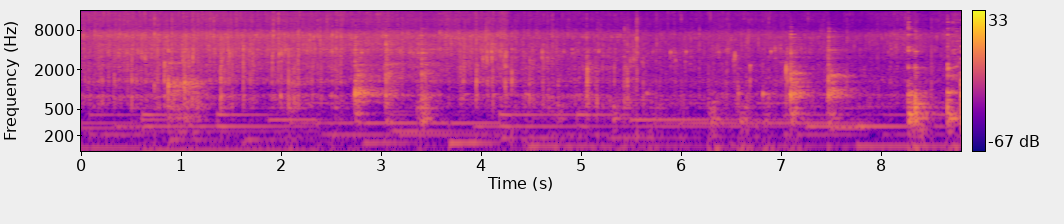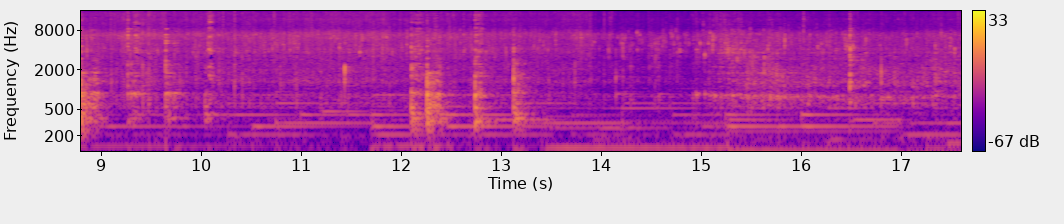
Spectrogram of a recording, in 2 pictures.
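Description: Sliced onions sizzling in hot oil in a metal wok, with a metal ladle clinking and scraping against the pan as they are stirred. The sizzle is loudest at the start and eases a little, and the ladle knocks come most often in the middle.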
